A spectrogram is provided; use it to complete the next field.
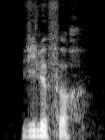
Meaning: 1. Villefort (a village and commune of Aude department, Occitania, France) 2. Villefort (a village and commune of Lozère department, Occitania, France)
- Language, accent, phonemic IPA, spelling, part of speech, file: French, France, /vil.fɔʁ/, Villefort, proper noun, LL-Q150 (fra)-Villefort.wav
